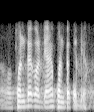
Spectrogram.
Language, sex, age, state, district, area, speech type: Odia, male, 18-30, Odisha, Boudh, rural, conversation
